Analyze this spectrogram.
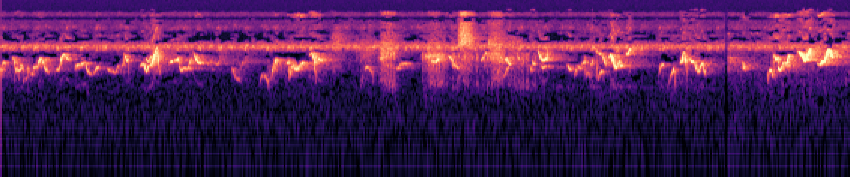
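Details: Agitated wild red-whiskered bulbul during a final trapping session of the day: continuous cheerful warbling of short rising and falling notes in tight runs, with a persistent high insect whine underneath.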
